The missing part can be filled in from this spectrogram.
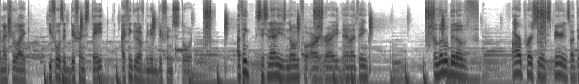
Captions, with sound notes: and I feel like if it was a different state, I think it would've been a different story. (camera clicks) I think Cincinnati is known for art, right? And I think, a little bit of our personal experience,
